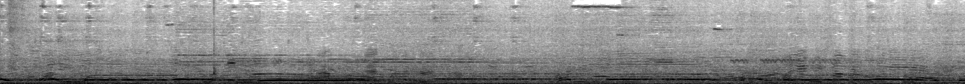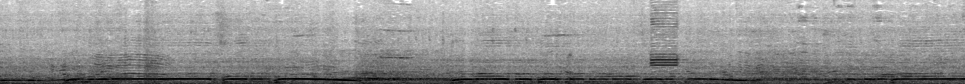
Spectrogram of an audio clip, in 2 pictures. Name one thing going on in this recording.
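A large crowd sings a chant together outdoors.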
